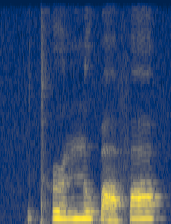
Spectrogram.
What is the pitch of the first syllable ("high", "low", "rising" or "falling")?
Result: high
